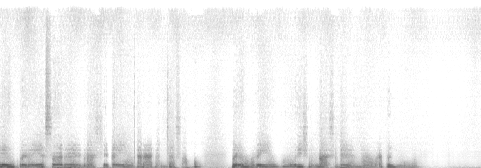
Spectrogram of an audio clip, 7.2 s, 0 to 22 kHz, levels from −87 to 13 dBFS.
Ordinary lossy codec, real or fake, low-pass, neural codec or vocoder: none; fake; none; codec, 44.1 kHz, 0.9 kbps, DAC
